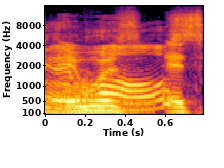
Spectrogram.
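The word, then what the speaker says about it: Game Haus: There was this place before the pandemic, but it was called Game House, but it's spelled Game H-A-U-S-E. Oh yeah, like German thing. Yeah, Wow. but Game House.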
